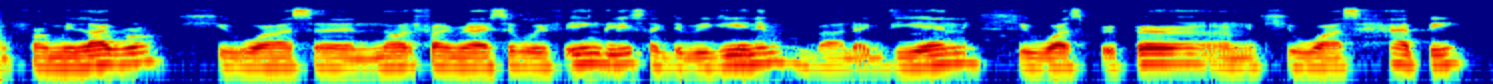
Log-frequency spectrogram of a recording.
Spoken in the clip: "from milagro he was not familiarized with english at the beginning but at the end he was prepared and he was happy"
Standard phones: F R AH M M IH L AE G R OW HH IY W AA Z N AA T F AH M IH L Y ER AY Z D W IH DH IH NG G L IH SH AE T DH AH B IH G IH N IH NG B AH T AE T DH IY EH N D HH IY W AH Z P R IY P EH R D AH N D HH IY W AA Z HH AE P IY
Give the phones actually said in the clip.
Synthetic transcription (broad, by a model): F R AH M M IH L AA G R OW HH IY W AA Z N AA T F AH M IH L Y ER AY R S W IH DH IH NG G L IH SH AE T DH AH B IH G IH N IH NG B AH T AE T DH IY EH N D HH IY W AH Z P R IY P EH R AH N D HH IY W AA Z HH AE P IY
